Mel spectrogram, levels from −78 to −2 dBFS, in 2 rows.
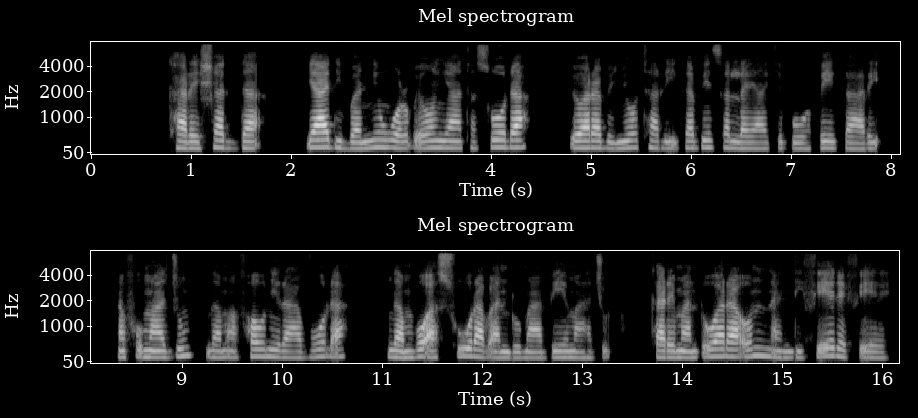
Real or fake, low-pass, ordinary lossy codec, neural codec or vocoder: fake; 7.2 kHz; Opus, 24 kbps; codec, 16 kHz in and 24 kHz out, 1 kbps, XY-Tokenizer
